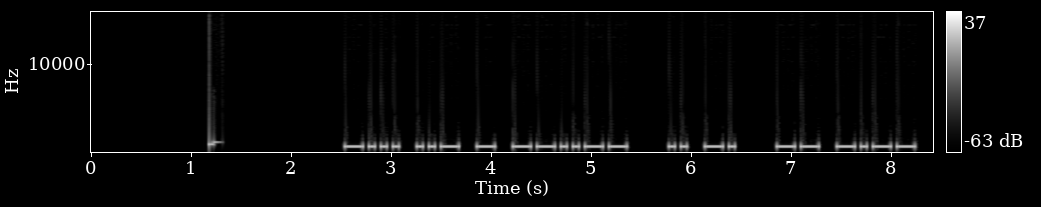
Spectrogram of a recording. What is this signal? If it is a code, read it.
Morse code, heard as a keyed tone, about 21 wpm, 700 Hz. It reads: BUT, IN MY
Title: Sentences from Top 1000 Words - Review Part 5 - 20wpm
